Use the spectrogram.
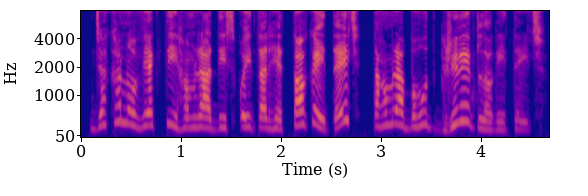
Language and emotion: Maithili, disgusted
